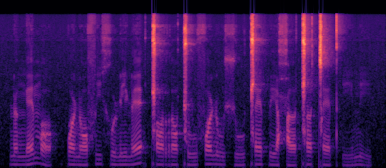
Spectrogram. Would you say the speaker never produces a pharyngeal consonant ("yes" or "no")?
no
